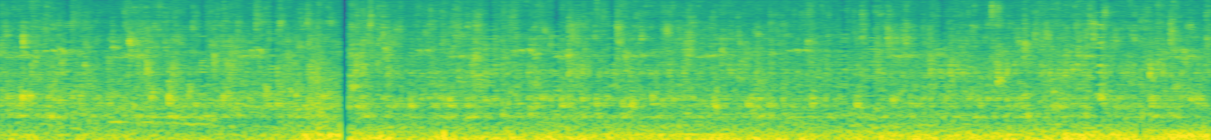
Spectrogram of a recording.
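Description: Faint rain dripping and pattering over a low rumble as a storm moves in, slowly getting louder.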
